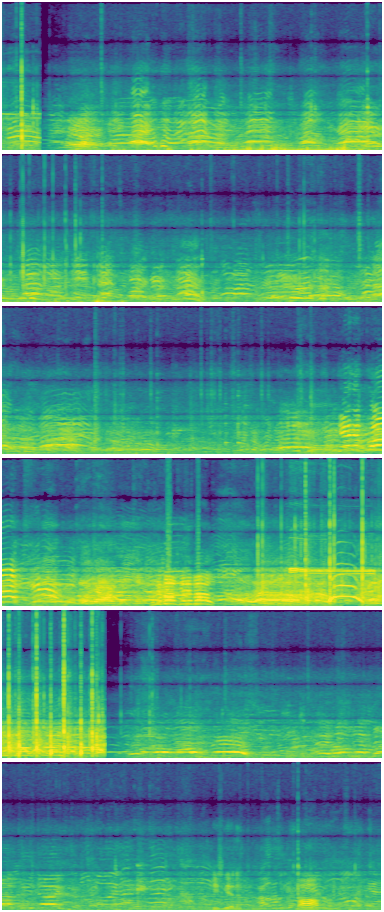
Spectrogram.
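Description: Sideline crowd of spectators and players talking and shouting over one another, the voices growing louder and more excited about halfway through, then dropping off suddenly.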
